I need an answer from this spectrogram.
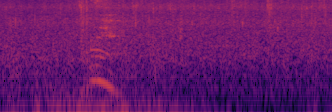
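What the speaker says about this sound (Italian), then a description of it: "Che bella la pioggia e tutto il sistema atmosferico è veramente next gen." Steady rain hisses across a surface in Assassin's Creed Shadows, a continuous soft wash with a faint tonal swoop passing briefly near the middle.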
